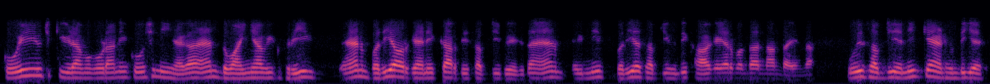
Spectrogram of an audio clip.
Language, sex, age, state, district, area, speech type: Punjabi, male, 18-30, Punjab, Kapurthala, urban, conversation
